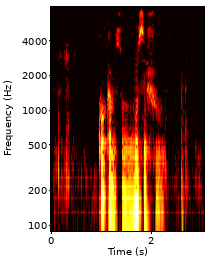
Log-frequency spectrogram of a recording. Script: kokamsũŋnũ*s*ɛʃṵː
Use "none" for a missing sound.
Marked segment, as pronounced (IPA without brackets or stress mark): s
